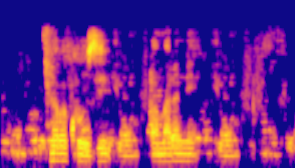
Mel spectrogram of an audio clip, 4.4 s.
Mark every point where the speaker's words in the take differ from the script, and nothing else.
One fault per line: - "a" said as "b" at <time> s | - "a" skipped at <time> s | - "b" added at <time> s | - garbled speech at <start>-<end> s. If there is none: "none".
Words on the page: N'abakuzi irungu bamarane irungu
none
